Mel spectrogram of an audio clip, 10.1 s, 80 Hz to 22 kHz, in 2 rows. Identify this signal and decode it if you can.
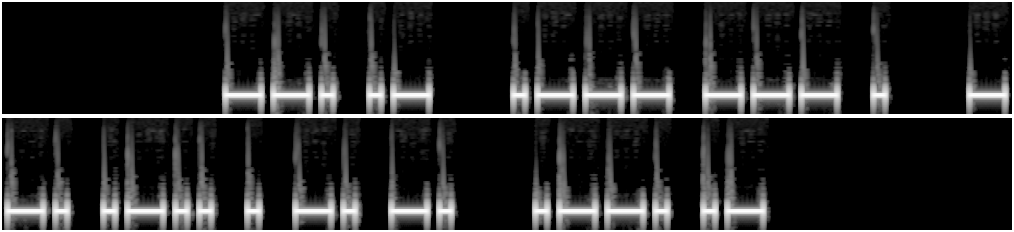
Morse code, heard as a keyed tone, about 21 wpm, 700 Hz. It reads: GA JOE GLENN PA
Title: K1USN SST QSO Practice - 20wpm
